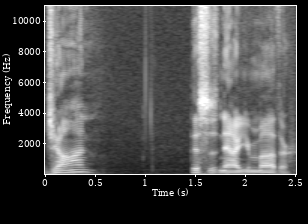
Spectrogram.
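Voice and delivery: low, soft acted words; hushed tenderness. Jesus on the cross to John, hushed and low. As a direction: speak gently, voice dropped right down. Dying Jesus entrusts his mother.

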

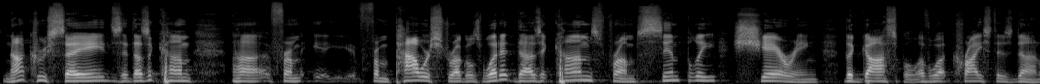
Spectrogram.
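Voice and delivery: usual speaking voice

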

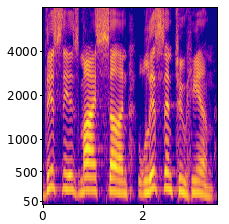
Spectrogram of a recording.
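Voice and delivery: slow, emphatic divine command; God's voice. Acted. God speaking to the disciples about his son, slow commanding voice. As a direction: declare it slowly, word by word. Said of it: "Now God says".

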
